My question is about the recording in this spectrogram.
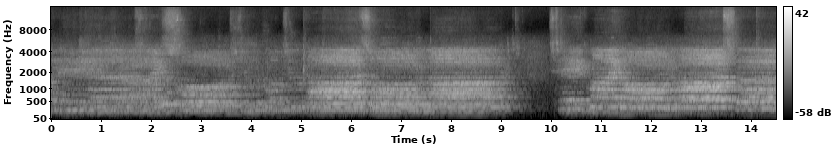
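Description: Mixed choir singing sustained chords in several voice parts, with soft sibilant consonants. About ten seconds in, the sound dies away to a brief pause at a phrase break, then the choir comes back in.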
